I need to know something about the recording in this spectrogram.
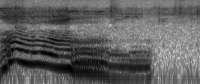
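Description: A Šarplaninac puppy gives one long whine that falls steadily in pitch and stops after about a second and a half.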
